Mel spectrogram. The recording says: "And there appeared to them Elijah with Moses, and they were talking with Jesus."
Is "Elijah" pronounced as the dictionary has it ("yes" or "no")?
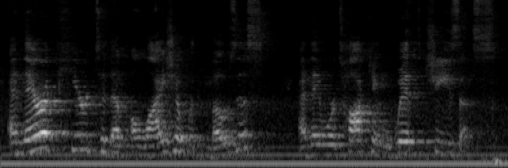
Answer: no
